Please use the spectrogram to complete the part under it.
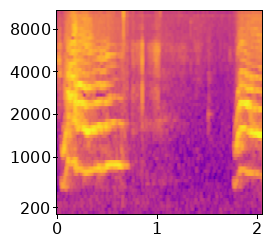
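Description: A domestic cat meows twice, each a loud, clear, tonal cry separated by a pause of about a second, with no other sound between them.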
